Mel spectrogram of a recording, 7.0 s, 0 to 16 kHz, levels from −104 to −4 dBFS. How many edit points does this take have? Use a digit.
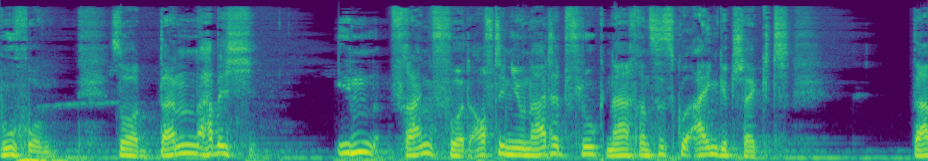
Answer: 1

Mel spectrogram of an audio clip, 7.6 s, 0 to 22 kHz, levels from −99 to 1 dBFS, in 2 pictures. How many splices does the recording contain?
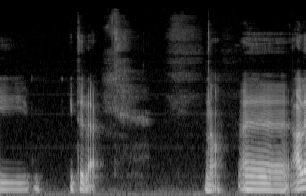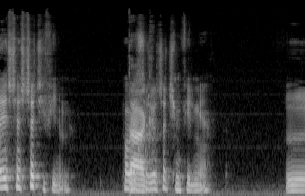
0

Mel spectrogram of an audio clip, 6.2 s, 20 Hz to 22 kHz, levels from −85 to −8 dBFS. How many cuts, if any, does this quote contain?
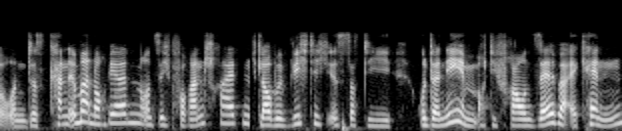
5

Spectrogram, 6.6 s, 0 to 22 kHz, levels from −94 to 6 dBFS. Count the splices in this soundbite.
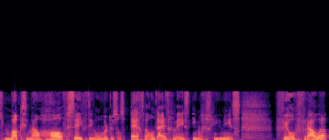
2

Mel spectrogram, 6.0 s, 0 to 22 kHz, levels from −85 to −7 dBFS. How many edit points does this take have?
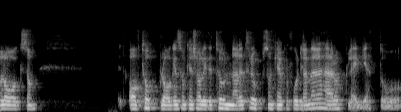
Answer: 1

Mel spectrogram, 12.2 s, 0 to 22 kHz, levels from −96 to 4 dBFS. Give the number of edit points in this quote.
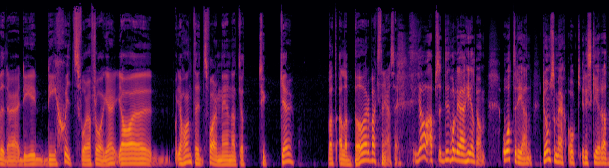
7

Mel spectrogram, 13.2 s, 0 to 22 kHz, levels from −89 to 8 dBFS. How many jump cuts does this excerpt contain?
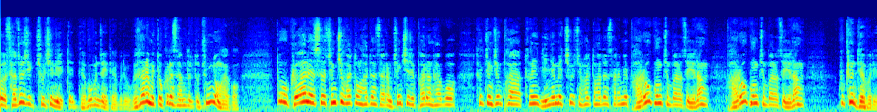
1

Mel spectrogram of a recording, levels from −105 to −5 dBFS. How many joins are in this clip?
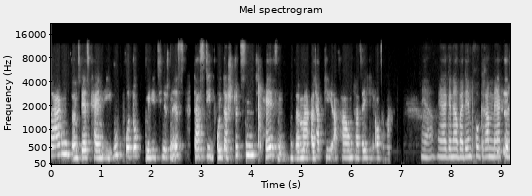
7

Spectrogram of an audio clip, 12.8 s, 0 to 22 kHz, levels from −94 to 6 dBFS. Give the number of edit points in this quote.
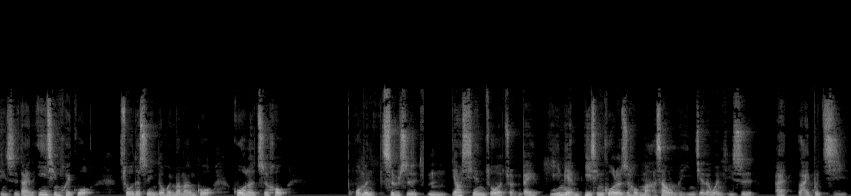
1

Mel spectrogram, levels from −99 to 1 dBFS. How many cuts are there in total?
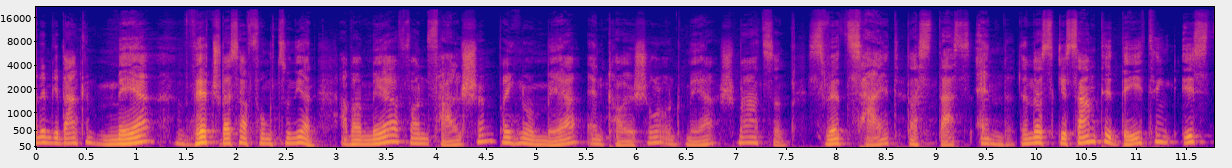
3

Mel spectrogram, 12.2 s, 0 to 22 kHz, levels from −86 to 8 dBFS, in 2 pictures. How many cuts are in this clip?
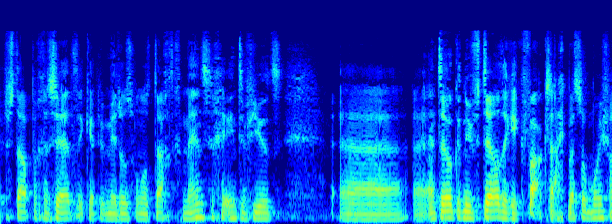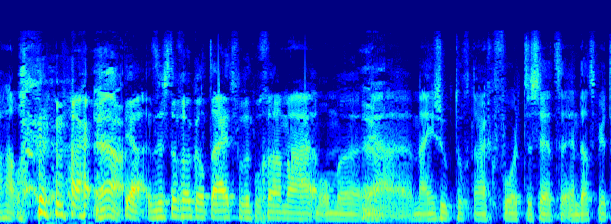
3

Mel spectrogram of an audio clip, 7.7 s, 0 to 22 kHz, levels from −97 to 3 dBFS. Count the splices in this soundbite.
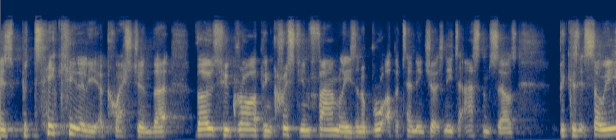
0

